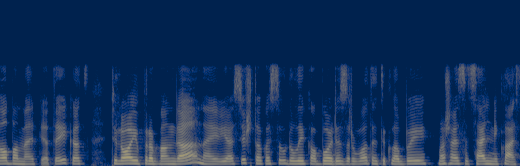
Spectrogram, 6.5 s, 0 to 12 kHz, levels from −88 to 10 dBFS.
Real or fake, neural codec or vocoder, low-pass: fake; codec, 16 kHz, 2 kbps, X-Codec, HuBERT features, trained on balanced general audio; 7.2 kHz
